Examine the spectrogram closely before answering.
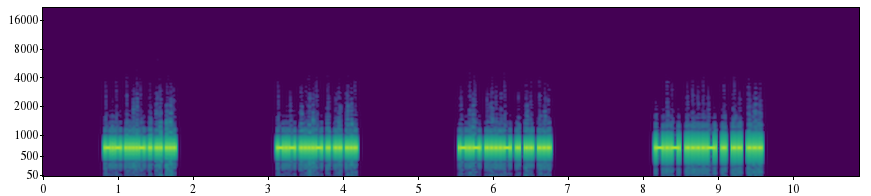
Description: Morse code, heard as a keyed tone, about 45 wpm, 700 Hz. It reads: K4EIS K4EIS K4EIS K4EIS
